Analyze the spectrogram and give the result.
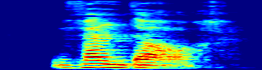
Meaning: a city in La Vallée-de-l'Or Regional County Municipality, Abitibi-Témiscamingue, Quebec, Canada
- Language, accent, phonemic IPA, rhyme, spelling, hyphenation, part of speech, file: French, Canada, /val.d‿ɔʁ/, -ɔʁ, Val-d'Or, Val-d'Or, proper noun, LL-Q150 (fra)-Val-d'Or.wav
